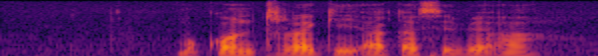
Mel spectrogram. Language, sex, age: Northern Sotho, male, 24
